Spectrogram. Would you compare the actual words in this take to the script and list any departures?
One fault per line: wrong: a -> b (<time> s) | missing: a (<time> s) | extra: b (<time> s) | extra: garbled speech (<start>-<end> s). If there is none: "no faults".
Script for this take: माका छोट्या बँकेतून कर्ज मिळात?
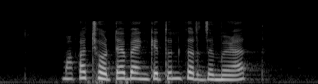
no faults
